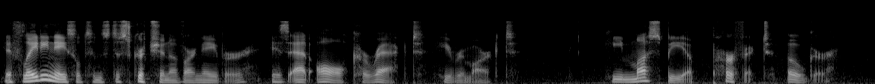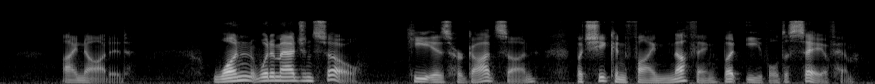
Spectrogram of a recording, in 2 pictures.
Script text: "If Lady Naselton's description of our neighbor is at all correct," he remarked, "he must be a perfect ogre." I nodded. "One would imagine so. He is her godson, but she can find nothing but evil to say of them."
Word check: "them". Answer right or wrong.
wrong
